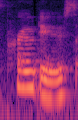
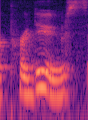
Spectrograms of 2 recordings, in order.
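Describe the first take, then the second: First: First "produce" as PRO-duce; noun pronunciation. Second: Second "produce" as pruh-DUCE; verb pronunciation. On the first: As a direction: stress the first syllable of the first "produce". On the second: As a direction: stress the last syllable of the second "produce". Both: Shown as a demonstration. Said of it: "It can be pronounced".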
